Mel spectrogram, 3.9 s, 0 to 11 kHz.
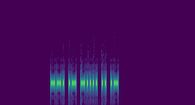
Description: Morse code, heard as a keyed tone, about 40 wpm, 700 Hz. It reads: GA6IA
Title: Code Groups - 5 Letter:Numbers - 40wpm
